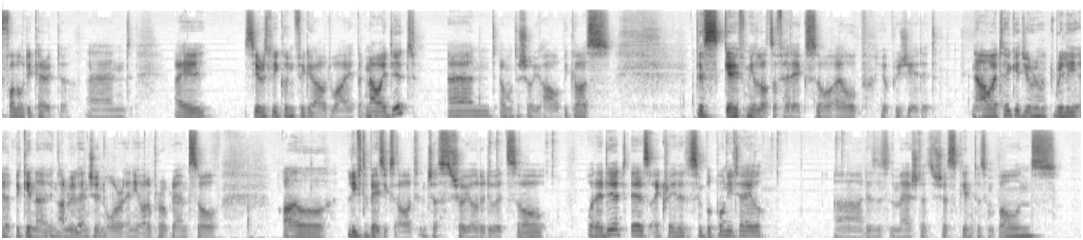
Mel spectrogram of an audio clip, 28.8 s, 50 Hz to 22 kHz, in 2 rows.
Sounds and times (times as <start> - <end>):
Speech: 0.0 - 8.2, 9.2 - 17.3, 18.1 - 24.6, 25.5 - 28.6.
